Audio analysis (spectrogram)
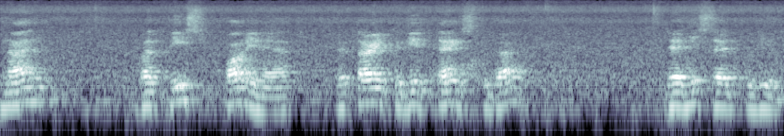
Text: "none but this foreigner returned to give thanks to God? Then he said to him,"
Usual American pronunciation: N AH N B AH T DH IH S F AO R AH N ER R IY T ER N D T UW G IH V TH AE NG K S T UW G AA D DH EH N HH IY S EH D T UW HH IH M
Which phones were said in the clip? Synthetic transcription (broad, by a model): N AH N B AH T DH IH S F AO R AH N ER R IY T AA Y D T UW G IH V T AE NG K S T UW G AA D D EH N HH IY S EH D T UW HH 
